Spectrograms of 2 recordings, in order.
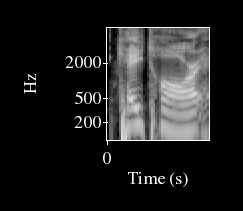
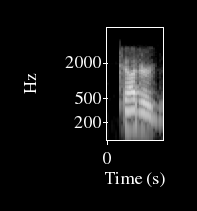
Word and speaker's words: Qatar: All right, come World Cup time in Qatar. How do you pronounce it? I hear so many pronunciations of Qatar. Is it Qatar or is it Qatar? I Or believe Qatar. it's actually like gutter.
